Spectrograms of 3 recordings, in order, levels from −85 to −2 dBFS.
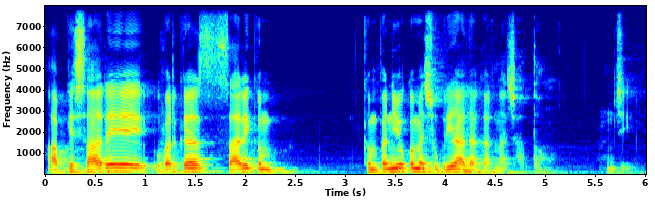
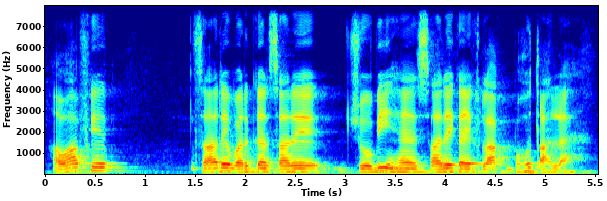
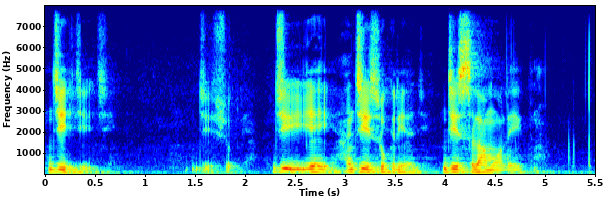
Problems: constant background noise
